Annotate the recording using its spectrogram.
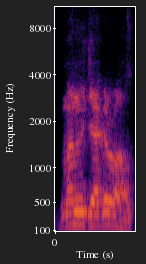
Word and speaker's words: Manuj Aggarwal: Manuj Aggarwal.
